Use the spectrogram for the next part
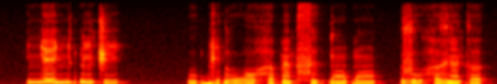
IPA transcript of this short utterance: ɲ eː˦ ɲ ə˦ k͡p ĩ˦˨ t͡ʃ i˦ | u˨ ɡ͡b i˦ ɗ u˦ w o˧ h ə˧ p ɛ̃˨ p s ɨ˦ ɡ͡b ɔ̃˨ ɓ ɔ̃˧ | z u˧ h ə˨ ɣ ɛ̃˧ k ə˦

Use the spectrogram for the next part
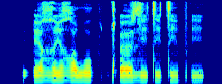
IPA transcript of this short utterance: ʔ e ʁ i ʁ ɔ w o k ǃʼ œ z i t i t i pʼ i

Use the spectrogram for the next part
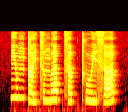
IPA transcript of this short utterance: j ʊ˥ ŋ t̪ ɐ˨ j t͡s ʊ˧ ŋ l ɐ˧ k̚ s ɐ˨˥ k̚ t̪ʰ uː˨ j s ɐ˨˥ k̚

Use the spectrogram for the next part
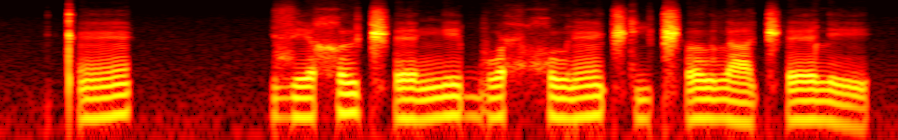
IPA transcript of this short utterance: kʼ ɛ̃˨˦ | z e˨ χ ɯ˦ t͡ʃʼ ɛ˨ ŋ e˦ b o˨˦ ħ χ u˨ ɾ ɛ̃˦ t͡ʃʼ i˨ t͡ʃʼ ʌ˦ ʊ̯ l a˨ t͡ʃʼ ɛ˦ l e˨

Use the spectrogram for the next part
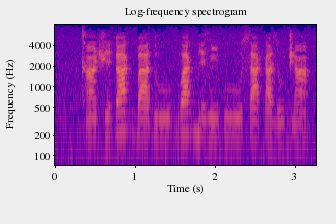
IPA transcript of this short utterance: kʼ ã˨ ʃ ɪ˨ ɗ a˦ ɡ͡b a˨ ɗ uː˨ ɡʷ a˦ ɡ͡b ɪ˨ z ĩ˨ p uː˨ s a˨ k a˨ z u˨ d͡ʒ ã˨

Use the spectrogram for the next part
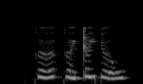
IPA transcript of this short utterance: k əː˨˩˦ k ə˨˩˨ j ʈ ə˧ j ɗ ə˨˩˨ w

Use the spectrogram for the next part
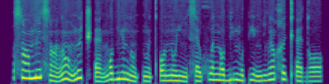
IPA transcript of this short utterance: s ɑ̃˥ m ĩ˥ s ɑ̃˨˩ l ɔ̃˥˨ ŋ ø˥ t͡ʃʼ æ˨˩ ŋ ɔ˥ bʲ õ˥ d ɔ̃˨˩ tʷ œ̃˨˩ tʼ ɔ˧ n õ˧ j ĩ˨˩ s æ˧ xʷ ɑ˥ n ɔ˧ bʲ œ˥ m o˧ pʲ æ˥˨ ŋ i˧ l œ̃˥ χ i˥ kʼ æ˧ d ɔ˧

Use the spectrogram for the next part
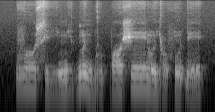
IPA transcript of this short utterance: v oː˦ s iː˨ ɲ i˧ ɡʷ ĩ˦˨ ɡ͡b u˨ p ɔ˧ ʃ eː˦ ɾ ũ˧ j o˨ f ũ˨ ɗ e˨˦

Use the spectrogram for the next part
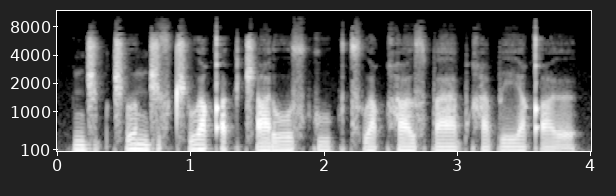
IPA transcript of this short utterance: n d͡ʒ ə p t͡ʃʼ ɤ n d͡ʒ ə s t͡ʃʼ ʊː qʼ ɤ k t͡ʃʼ ɑ ɾ oː s k uː k t͡sʼ ʊː qʰ ʊː s p aː b qʰ e p eː qʼ œː

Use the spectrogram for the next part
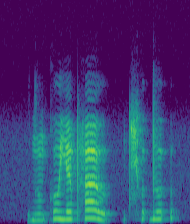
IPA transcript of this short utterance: d ũ˨ k o˦˨ j ɛ˦˨ pʰ a˦˨ ʊ̯ | t͡ɕʰ ʊ˦ ʔ d ʊ˦ ʔ

